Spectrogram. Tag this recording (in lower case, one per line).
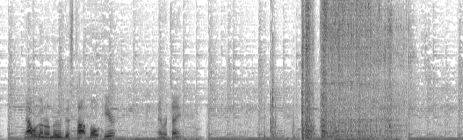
speech
music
